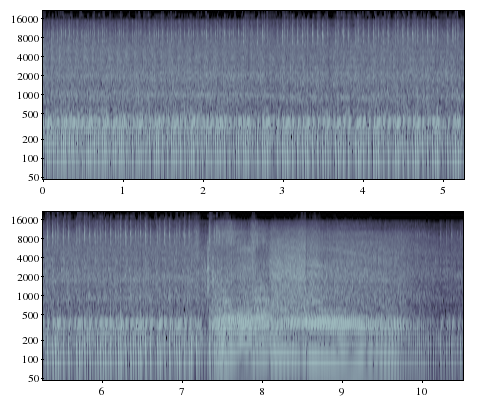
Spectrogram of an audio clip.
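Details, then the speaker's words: Turbo Miata on an e-tune at cold idle, with the idle now set up properly: even, steady firing pulses with no misses or stumbles, then a sweeping engine note; the AFR reading is good and the cold idle is smooth and healthy. "That's a nice, smooth idle. Pretty good AFR reading on the idle. Even at a cold idle, this is really good."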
